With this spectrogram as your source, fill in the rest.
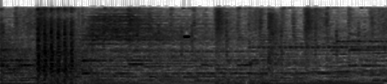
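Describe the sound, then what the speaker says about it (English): Rapid bursts of gunfire from the video game Trails of Cold Steel II, a rattling volley near the start followed by scattered shots over steady game music, fairly loud throughout. "That didn't sound good. That sounded like gunfire."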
